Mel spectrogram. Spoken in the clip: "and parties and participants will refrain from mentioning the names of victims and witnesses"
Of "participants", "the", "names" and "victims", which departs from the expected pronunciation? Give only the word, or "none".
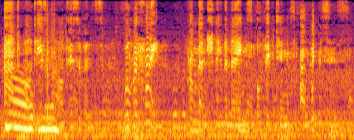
none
